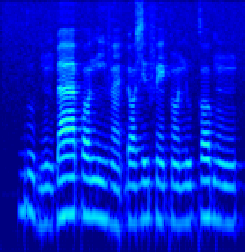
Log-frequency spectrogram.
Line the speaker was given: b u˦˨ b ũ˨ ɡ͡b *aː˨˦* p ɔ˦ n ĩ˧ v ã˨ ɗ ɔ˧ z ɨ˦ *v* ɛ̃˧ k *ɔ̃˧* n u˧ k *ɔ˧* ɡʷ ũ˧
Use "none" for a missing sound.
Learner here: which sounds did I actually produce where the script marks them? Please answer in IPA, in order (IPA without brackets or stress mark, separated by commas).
aː˦, f, ɔ̃˧, ɔ˦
